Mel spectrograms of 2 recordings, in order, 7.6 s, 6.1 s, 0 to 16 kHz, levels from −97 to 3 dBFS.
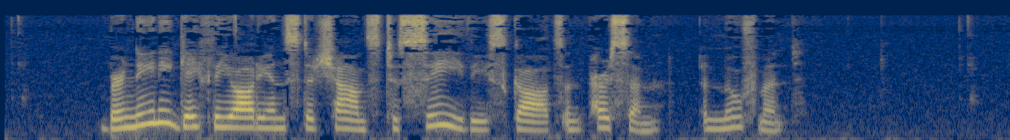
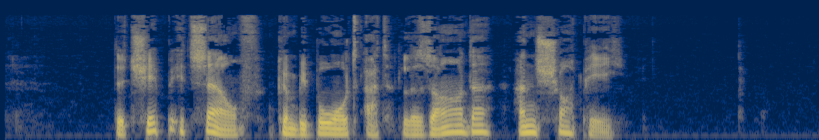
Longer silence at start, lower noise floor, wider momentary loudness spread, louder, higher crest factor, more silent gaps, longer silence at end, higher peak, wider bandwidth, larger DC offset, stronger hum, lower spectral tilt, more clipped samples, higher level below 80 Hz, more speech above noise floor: about the same, 0.75 s vs 0.85 s; second, -67 dBFS vs -76 dBFS; first, 16 LU vs 11 LU; about the same, -20 LUFS vs -21 LUFS; about the same, 22 dB vs 20 dB; neither; first, 1.75 s vs 1.55 s; about the same, -2 dBFS vs -2 dBFS; about the same, 12 kHz vs 11.5 kHz; neither; neither; second, -1.5 dB/octave vs -5.5 dB/octave; neither; second, -66 dBFS vs -46 dBFS; second, 45 dB vs 56 dB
